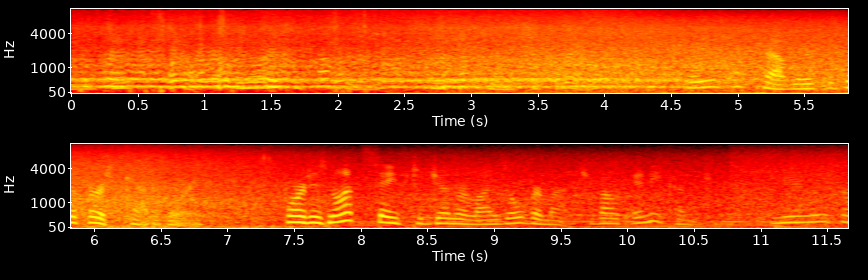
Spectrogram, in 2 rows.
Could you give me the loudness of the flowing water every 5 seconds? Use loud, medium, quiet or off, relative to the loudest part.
loud, loud, medium.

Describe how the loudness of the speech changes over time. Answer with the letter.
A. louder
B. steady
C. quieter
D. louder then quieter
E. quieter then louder
D.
